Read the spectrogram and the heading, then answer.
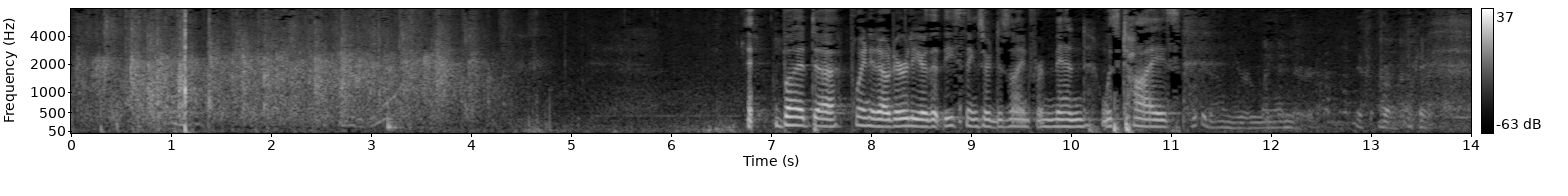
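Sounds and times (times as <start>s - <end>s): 
audience applause welcoming a speaker to a talk on sexual variations: 0.0s - 4.6s
laughter: 2.0s - 3.7s, 11.1s - 13.9s
speech: 7.1s - 11.6s.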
